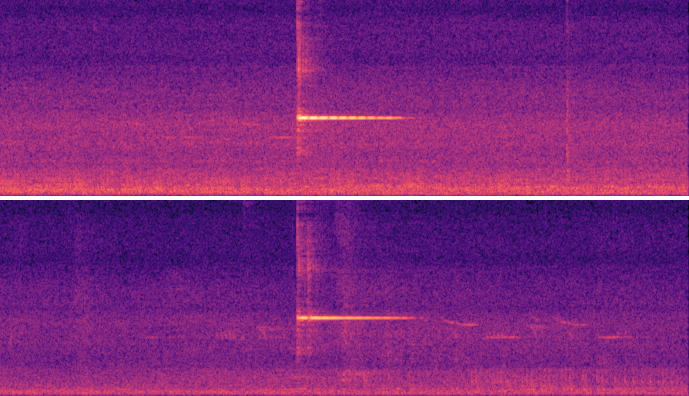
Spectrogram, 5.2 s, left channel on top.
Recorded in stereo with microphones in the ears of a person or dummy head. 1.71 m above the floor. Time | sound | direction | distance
2.2 | a bicycle bell | 5° left (ahead or behind) | 3 m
